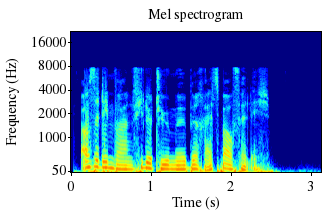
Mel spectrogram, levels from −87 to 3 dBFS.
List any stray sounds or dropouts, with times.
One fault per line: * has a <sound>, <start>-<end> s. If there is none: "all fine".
all fine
